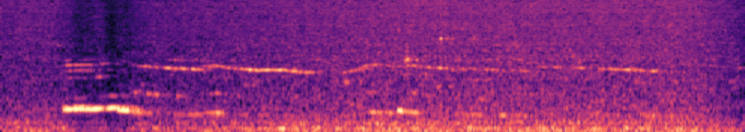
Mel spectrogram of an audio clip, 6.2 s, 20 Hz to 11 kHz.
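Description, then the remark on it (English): A baby crying outdoors at 12 o'clock at night in the middle of winter, at the edge of a tree line: thin, drawn-out wavering wails rise and fall over a steady hiss of background noise, with no voices talking. “hearing this baby crying.”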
